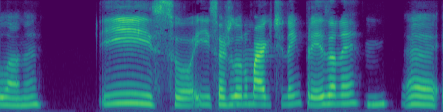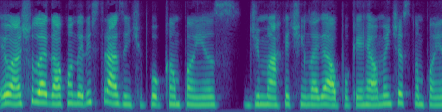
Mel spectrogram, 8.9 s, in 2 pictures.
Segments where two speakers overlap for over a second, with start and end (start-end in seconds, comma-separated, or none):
none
